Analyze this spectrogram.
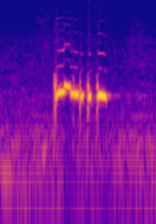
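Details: A single cooing phrase from a local zebra dove in crossing style, used as a lure: a rising opening note, then three or four pulsed coos ending on a longer note, with little else heard.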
